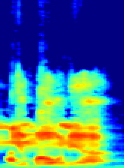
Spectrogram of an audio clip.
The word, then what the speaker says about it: pneumonia: For example, if you say the S in Illinois or the P in pneumonia, you are making a mistake in pronunciation, regardless of how precisely you articulate the sounds.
